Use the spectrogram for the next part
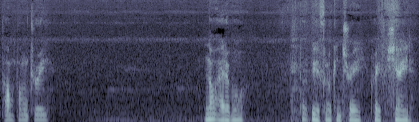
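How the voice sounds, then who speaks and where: A man giving a casual, unscripted garden tour outdoors, speaking in short phrases with pauses between them. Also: a little high, little pitch movement, darkish tone. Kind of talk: casual rambling vlog narration. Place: outdoors in a large rural garden. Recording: noisy outdoor recording with nature sounds.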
